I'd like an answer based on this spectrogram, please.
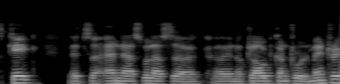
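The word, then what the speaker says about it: CAIQ: the form of cake it's called CA IQ pronounced as cake that's and as well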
